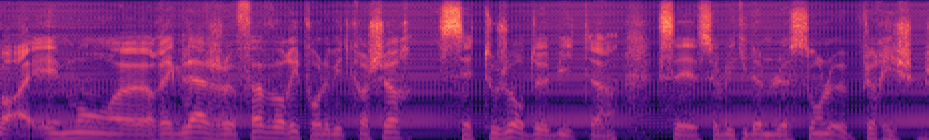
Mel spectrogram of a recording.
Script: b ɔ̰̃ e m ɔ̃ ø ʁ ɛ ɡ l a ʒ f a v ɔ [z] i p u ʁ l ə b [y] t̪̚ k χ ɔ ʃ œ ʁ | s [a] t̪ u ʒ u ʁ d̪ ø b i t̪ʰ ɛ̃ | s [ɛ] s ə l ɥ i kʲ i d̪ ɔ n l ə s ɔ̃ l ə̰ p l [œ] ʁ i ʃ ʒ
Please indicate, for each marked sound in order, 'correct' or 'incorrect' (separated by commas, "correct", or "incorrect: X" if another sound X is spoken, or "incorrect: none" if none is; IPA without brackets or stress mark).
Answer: incorrect: ʁ, incorrect: i, incorrect: ɛ, correct, incorrect: y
